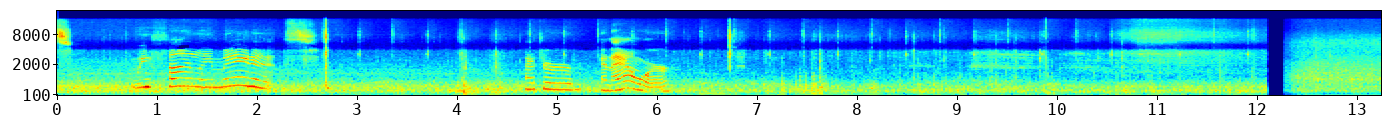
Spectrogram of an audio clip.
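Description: A car engine hums as the car drives along a road.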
